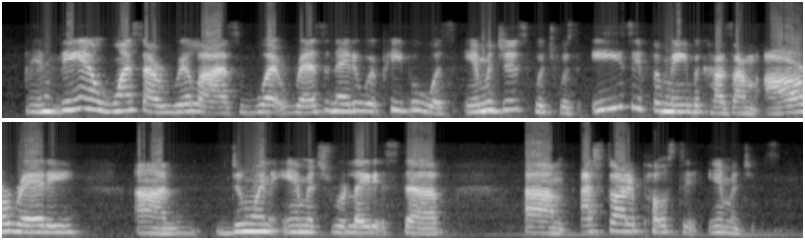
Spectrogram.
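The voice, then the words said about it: Strong Southern US accent. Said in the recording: “I know I have a Southern accent that is just like, whoa ... sounding so Southern out there ... because of the Southern accent”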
